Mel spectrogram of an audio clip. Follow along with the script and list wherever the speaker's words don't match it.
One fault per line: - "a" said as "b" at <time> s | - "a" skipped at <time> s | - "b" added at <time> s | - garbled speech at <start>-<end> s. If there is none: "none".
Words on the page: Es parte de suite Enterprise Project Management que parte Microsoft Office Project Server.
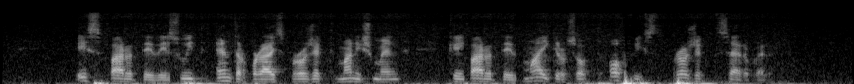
none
